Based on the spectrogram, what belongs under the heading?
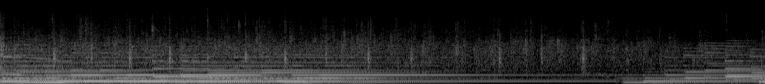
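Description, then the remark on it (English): A Zanesville audience applauds to welcome a preacher in a dense, steady wash of clapping that lasts several seconds, with sustained low musical tones holding underneath and no speech. “Would you give him a big Zanesville welcome today as he comes to preach the word of the Lord?”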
